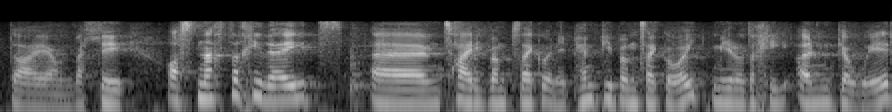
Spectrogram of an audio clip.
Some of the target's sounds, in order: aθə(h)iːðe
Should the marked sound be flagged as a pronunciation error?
yes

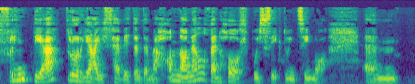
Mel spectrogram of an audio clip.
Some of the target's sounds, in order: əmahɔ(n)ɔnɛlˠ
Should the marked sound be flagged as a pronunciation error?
no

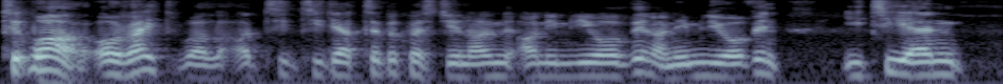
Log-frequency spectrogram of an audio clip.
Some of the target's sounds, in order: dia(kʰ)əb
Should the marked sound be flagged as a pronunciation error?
yes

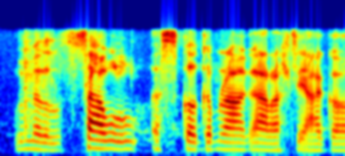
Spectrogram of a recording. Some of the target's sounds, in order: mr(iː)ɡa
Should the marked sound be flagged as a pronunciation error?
yes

